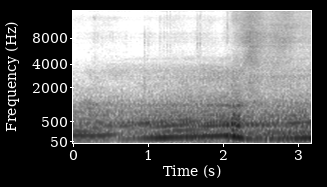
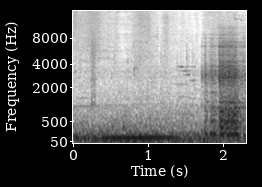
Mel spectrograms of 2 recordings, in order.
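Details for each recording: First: BMW F80 M3 driving through a neighborhood spot where the tires always rubbed before the fix: engine pulls smoothly through turns with no scraping or rubbing; tire rub fixed. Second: BMW F80 M3 (S55) on new Fortune Auto coilovers and 20-inch wheels, driving slowly: low road rumble with a rough scraping rasp coming and going; tire rubbing on fender.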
